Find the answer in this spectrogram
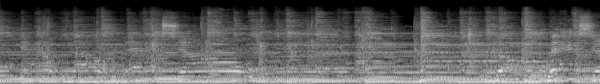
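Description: Band music: a song with guitar and a steady beat.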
